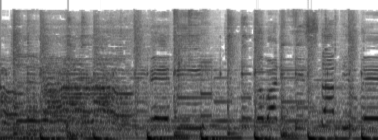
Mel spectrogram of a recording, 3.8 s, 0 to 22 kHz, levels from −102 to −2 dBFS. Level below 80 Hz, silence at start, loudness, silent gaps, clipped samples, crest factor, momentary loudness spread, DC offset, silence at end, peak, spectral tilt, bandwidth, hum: -14 dBFS; 0 s; -12 LUFS; none; under 0.1%; 10 dB; 3 LU; under 0.1%; 0 s; 0 dBFS; -5 dB/octave; 16.5 kHz; none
